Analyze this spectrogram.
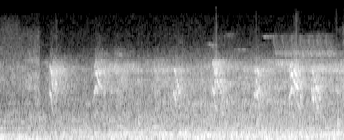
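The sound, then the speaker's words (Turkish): Crows caw and squabble in a run of harsh, quick calls that follow one another at an uneven pace over a low rumbling background. The calls are fairly faint and no voices are heard. “Ne istiyor bu kargalar? Kavga ediyorlar.”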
